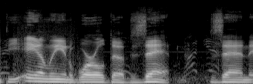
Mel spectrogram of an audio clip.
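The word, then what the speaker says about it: Xen: Zen is spelled X EN cuz aliens are hip and cool.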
